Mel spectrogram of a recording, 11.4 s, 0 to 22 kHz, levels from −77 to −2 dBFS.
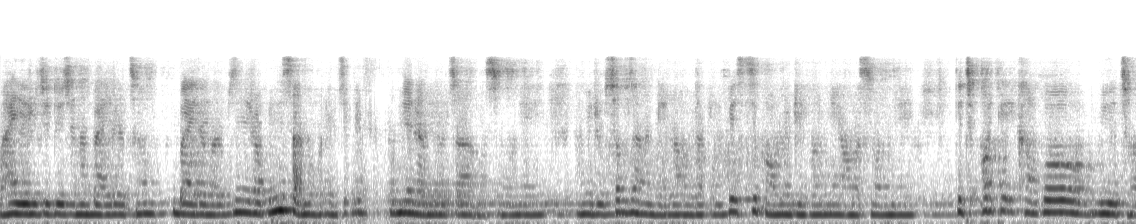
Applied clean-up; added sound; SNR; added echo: neural separator model SepFormer DNS4.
